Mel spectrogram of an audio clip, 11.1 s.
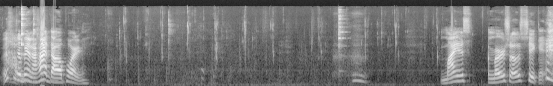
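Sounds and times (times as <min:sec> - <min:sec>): people chewing food: 0:01.7 - 0:09.8
person murmuring: 0:07.0 - 0:07.4.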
